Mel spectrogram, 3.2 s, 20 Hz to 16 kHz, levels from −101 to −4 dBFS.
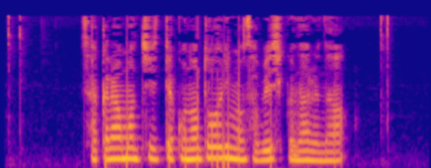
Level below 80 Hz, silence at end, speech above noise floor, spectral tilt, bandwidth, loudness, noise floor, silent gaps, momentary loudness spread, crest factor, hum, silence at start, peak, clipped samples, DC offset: -52 dBFS; 0.65 s; 29 dB; -4.5 dB/octave; 11.5 kHz; -23 LUFS; -51 dBFS; none; 21 LU; 16 dB; none; 0.6 s; -8 dBFS; under 0.1%; under 0.1%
